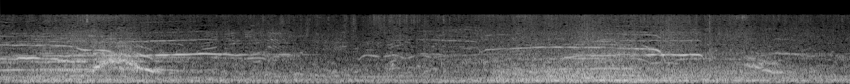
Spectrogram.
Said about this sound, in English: I heard what sounded like a man screaming twice. That's correct, yes.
